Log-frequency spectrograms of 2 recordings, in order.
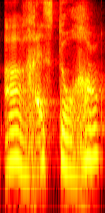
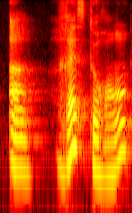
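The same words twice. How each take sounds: First: Un restaurant with a non-French R; wrong R. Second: Restaurant with the R from the throat; guttural French R. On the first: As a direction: restaurant said the wrong way, without the throat R. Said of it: "e não un restaurant". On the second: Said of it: "o R gutural, que vem da garganta". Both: Shown as a demonstration.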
